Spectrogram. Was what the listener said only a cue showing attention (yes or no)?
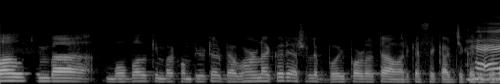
no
